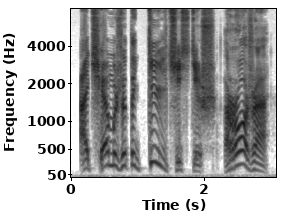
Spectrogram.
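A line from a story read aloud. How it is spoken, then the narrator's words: Bark. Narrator (Russian): рявкнул боцман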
